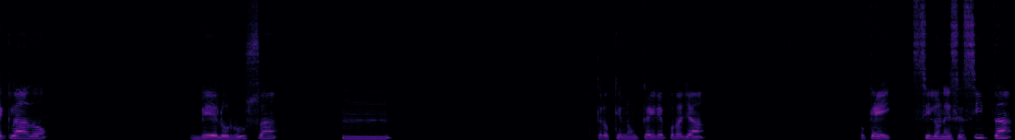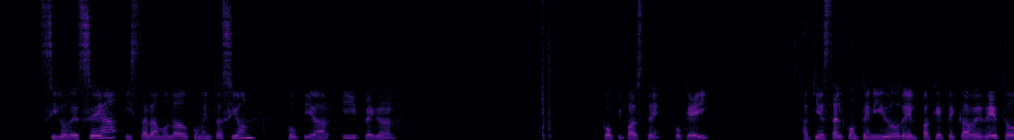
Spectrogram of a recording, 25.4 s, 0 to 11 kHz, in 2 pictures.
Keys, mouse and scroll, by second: 0.4 click, 4.7 click, 6.2-6.9 scroll down 2, 9.2-11.5 drag, 14.8 right click, 17.6 right click, 19.3 Return, 21.4-22.8 scroll down 3, 23.0-25.3 scroll down 4.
